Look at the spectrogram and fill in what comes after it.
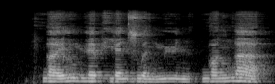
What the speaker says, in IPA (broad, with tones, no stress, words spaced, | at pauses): pʰwa˧˥ɪ̯lu˥˩ mɥɛ˥pʰjɛ˧˥n swə˨˩n my˥˩n | wɑ˧˥ŋn̪wä˥˩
